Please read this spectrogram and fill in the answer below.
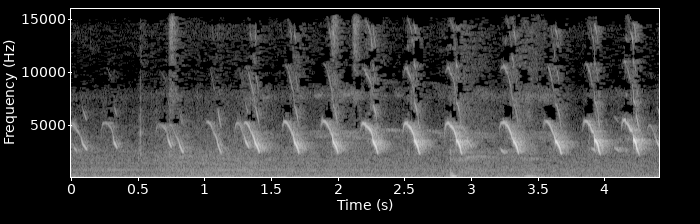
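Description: Baby chicks peeping: a steady run of short, high notes, each falling in pitch, about four a second, getting louder from about a second in.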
